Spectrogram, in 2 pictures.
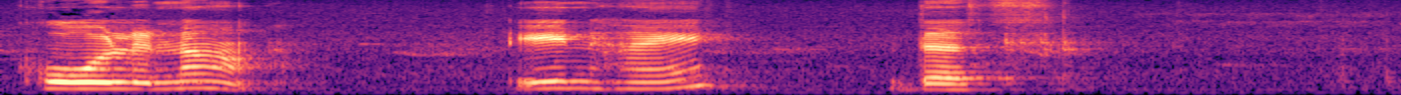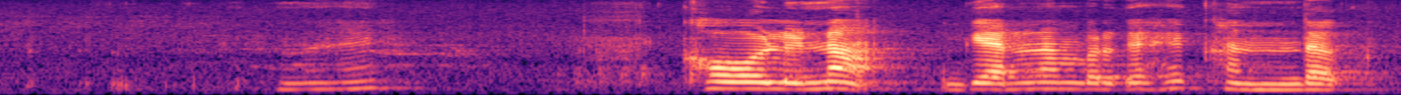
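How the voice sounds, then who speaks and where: A woman teacher slowly going through textbook exercises, often asking a question and then answering it herself. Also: a little high, a bit bright, slight background noise. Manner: slow, explanatory, often asks and answers herself. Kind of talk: textbook lesson walkthrough.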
